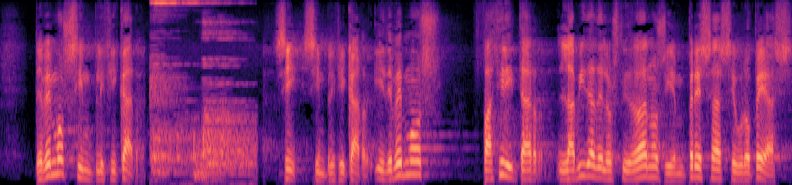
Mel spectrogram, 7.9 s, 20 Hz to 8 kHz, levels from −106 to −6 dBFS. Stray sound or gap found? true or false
true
